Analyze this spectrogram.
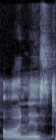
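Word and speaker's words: honest: है ही is dash ऑनेस्ट मैन तो यहां पे आ जाएगा एन तो यहां पे ए इसलिए नहीं आया क्योंकि जो है यहां पे एच जो है वो साइलेंट है।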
